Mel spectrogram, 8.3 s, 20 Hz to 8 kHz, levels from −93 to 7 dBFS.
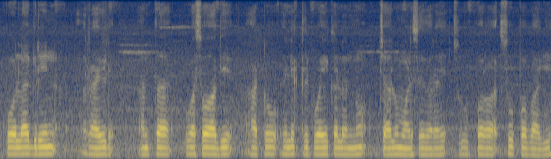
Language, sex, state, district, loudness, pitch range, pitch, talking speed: Kannada, male, Karnataka, Belgaum, -16 LUFS, 120-125 Hz, 120 Hz, 110 wpm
